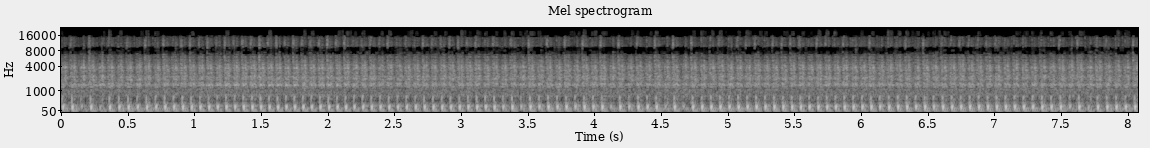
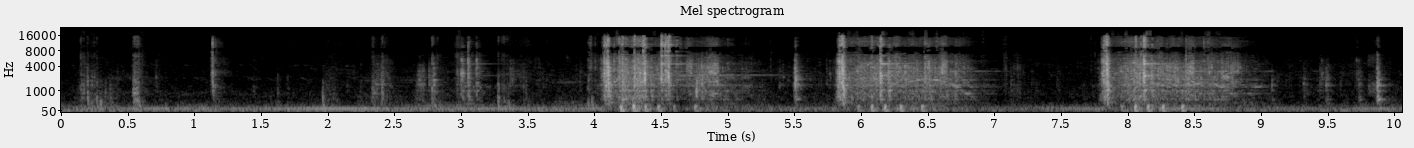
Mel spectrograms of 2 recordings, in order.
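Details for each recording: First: Phatmoto motorized bike small engine after an upgrade for poor idle and 40 mph top speed: rapid, crisp, evenly spaced pops holding a steady beat with no stumbles or misses; now idling normally and working great. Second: Phatmoto motorbike with known motor and carburetor problems (poor idle, top speed capped at 40 mph), cold start on full choke with plans to drop to 1/8 choke: three short pull-start sputters, it coughs but won't keep running. Hard cold starting.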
